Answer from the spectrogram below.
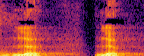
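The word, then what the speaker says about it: l'eau: It's actually from a French word, water, which is L-E-A-U, L apostrophe E-A-U, which is pronounced as le, le.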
